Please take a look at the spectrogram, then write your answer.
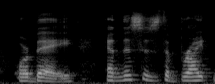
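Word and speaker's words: Oribe: o-r-i-b-e or Reeb but it's spelled but it's pronounced orbe and this is the bright blonde for beautiful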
